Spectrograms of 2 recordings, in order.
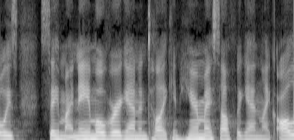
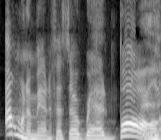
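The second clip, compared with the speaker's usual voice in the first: put-on louder kid voice wishing; twelve-year-old; 8 dB louder than usual. Twelve-year-old girl making a wish, louder kid voice. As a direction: play a determined child. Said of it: "I'm, like, twelve being like".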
